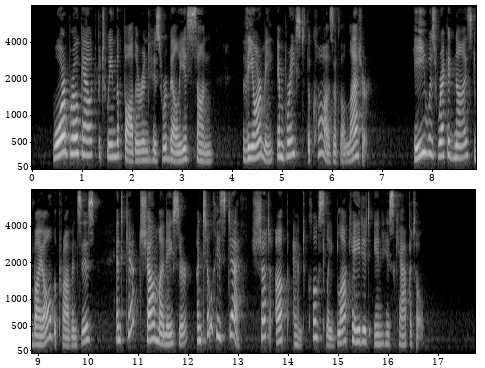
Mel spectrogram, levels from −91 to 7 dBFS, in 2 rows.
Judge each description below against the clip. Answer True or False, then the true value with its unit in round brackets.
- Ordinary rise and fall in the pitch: False (7.5 semitones)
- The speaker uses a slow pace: True (130 wpm)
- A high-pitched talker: True (220 Hz)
